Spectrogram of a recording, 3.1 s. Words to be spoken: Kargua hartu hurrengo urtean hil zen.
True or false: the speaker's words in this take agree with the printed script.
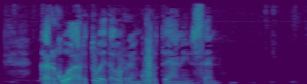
false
